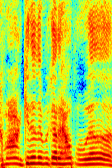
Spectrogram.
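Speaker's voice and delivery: play-acted, very high, shrill screaming. Recounting an incident, quoting the officer at the scene, imitating an officer screaming. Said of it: "the officer who was there screaming".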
